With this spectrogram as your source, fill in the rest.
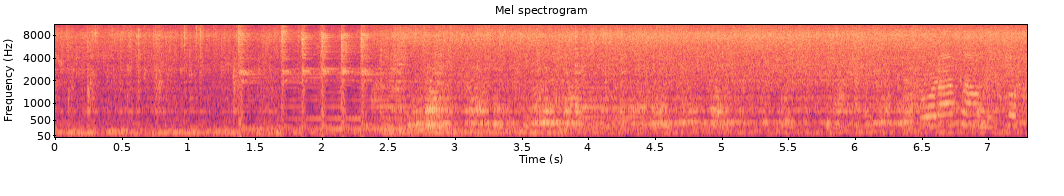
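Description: Garlic-ginger paste frying in a pot for chicken pulao, a steady broadband hiss and sizzle filling the clip after a few sharp clatters near the start, close and fairly loud.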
